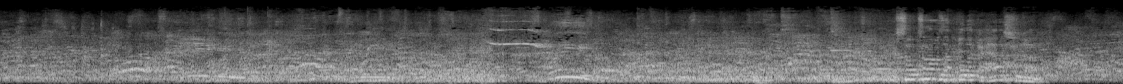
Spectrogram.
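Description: A young man raps loudly into a microphone over a loudspeaker.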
